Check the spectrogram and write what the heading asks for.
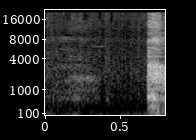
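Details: An adult who is sick with a cold gives one abrupt, harsh throat clear after a quiet pause. Throat clearing.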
